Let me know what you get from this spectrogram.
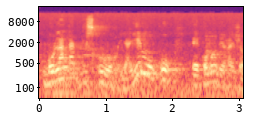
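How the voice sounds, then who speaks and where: A man's voice: mid-range voice, huge pitch swings, fairly quick, recorded from a distance. Insistent Congolese man, echoey noisy recording. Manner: insistent, argumentative, code-switching. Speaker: interviewed politician, presidential candidate. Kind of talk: heated political interview.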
